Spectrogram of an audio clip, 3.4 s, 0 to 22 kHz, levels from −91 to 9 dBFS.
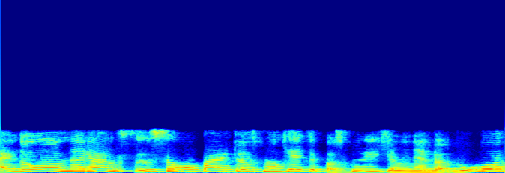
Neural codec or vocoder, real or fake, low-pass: codec, 44.1 kHz, 2.6 kbps, SNAC; fake; 5.4 kHz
